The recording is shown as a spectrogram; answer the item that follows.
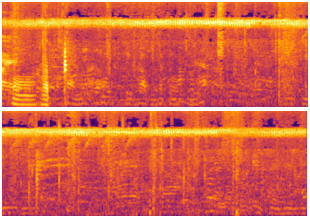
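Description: Insects in the surrounding dry forest keep up a steady, unbroken high-pitched drone, with faint voices of people walking along the path.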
